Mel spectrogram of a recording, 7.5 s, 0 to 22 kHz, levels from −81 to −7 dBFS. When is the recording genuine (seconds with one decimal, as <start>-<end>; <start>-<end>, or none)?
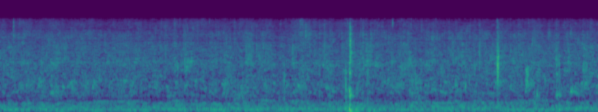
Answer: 0.0-7.5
